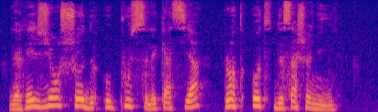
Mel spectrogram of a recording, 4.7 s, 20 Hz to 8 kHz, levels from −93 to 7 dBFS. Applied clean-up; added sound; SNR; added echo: none; none; none; none.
